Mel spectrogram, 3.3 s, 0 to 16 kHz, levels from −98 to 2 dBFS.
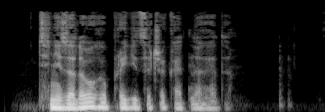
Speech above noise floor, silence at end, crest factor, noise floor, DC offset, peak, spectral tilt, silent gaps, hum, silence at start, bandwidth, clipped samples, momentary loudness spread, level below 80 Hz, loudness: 43 dB; 1.05 s; 18 dB; -63 dBFS; under 0.1%; -4 dBFS; -7 dB/octave; none; none; 0.4 s; 11.5 kHz; under 0.1%; 18 LU; -36 dBFS; -22 LUFS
